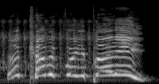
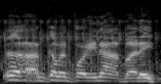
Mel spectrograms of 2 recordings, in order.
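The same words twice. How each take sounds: First: Pitched way up, teasing the enemy; sing-song threat to a toy villain; playful high-voiced threat; high mock taunt. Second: Pitched down, mock-sinister threat; lower, mock-menacing taunt; low mock menace. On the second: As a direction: growl it like a pretend villain. Playful taunt at game enemy.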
